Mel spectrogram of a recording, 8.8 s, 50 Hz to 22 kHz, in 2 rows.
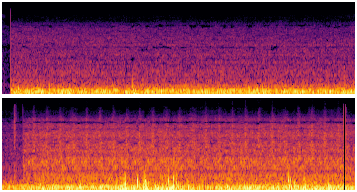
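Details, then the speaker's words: Ford 6.0 Powerstroke diesel, ZF6 manual, at idle: rough lumpy chug with occasional stumbles; scan shows cylinder 8 injector circuit balance fault, injector possibly stuck open, cylinder 8 misfire. "It's a cylinder 8 misfire. Hopefully gonna mess with that more in the future, not in this video."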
